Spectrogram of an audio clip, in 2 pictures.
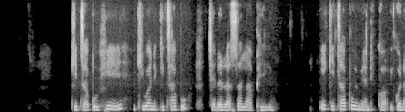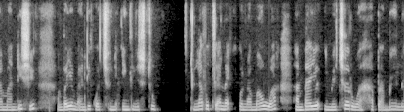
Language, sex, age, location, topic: Swahili, female, 18-24, Nakuru, education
